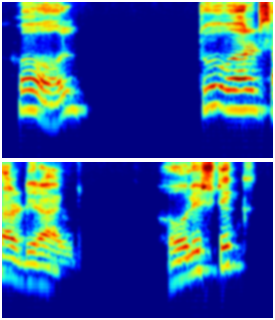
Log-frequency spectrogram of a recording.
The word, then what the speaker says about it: wholistic: Holistic, spelled as WHOLISTIC, or holistic, pronunciation is the same, HOLISTIC.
